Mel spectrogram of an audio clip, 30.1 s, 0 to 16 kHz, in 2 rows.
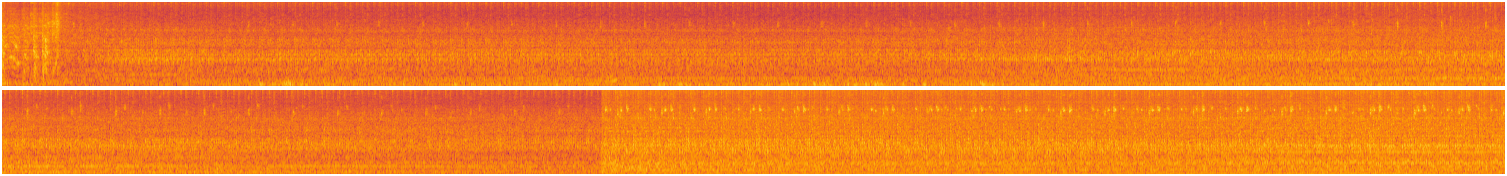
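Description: The engine of a 2006 Chevrolet dump truck cranks and catches, then settles into a steady idle. About 21 seconds in it becomes louder and brighter, with a fast, fine ticking on top of the idle.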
